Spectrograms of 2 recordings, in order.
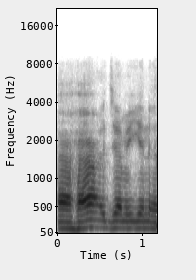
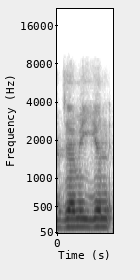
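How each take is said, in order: First: An h sound replaces the glottal stop. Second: The vowel is stretched long with no stop. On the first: "ചിലർക്ക് ഹാ കടന്നു വരും" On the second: "ദീർഘം നൽകുകയുമല്ല"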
